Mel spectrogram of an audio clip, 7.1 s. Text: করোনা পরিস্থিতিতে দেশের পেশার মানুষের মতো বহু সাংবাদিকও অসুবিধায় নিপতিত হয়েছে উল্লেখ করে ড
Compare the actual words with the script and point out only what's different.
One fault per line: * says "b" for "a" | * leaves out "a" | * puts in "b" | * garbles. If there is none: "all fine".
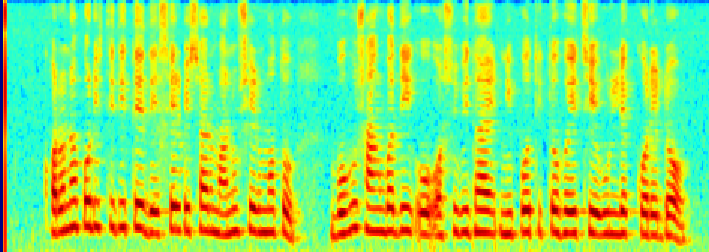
all fine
